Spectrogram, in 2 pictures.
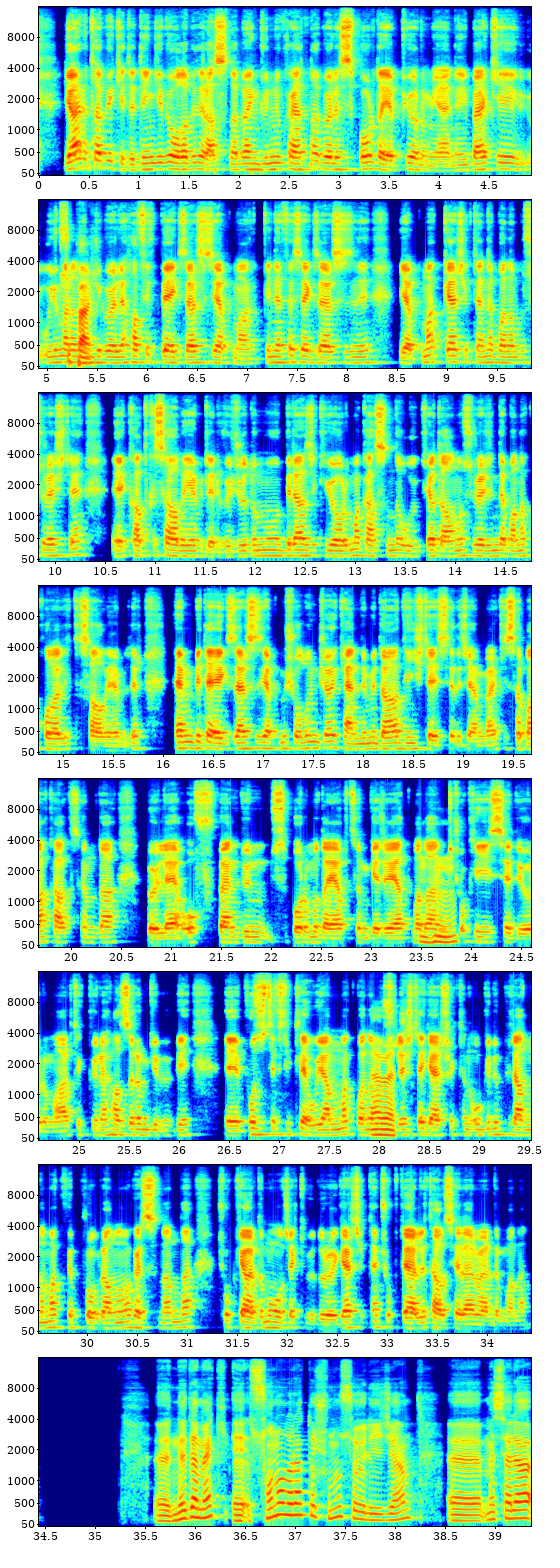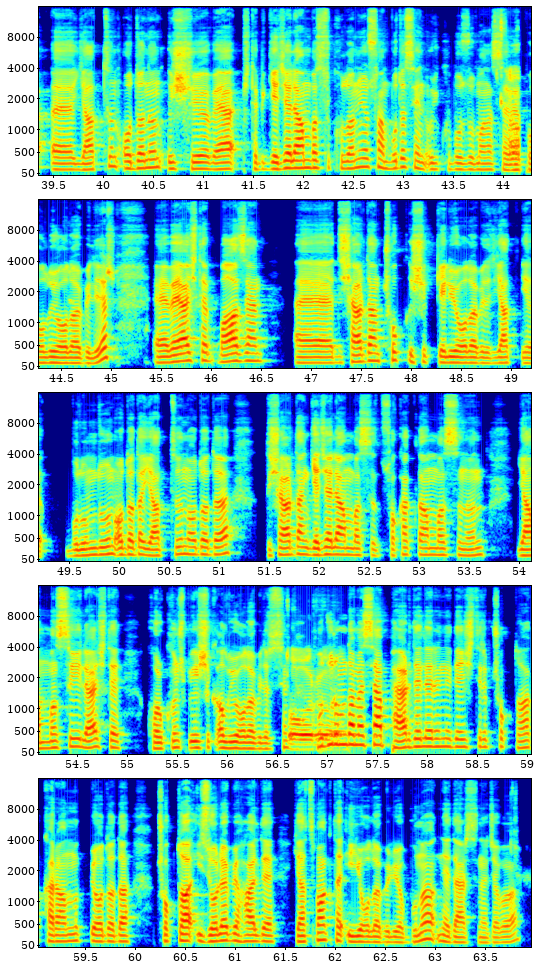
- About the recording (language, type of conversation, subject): Turkish, advice, Gece ekran kullanımı uykumu nasıl bozuyor ve bunu nasıl düzeltebilirim?
- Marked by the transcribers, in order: tapping; other background noise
